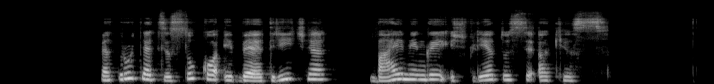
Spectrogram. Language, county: Lithuanian, Vilnius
